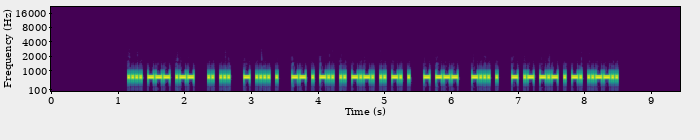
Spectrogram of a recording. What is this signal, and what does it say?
Morse code, heard as a keyed tone, about 40 wpm, 700 Hz. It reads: HOW IS THE MEDICINE TO BE TAKEN?
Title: Sentences from Top 1000 Words - Review Part 6 - 40wpm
